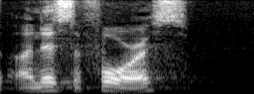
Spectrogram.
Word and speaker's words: Onesiphorus: The Lord grant mercy to the house of there's two pronunciations, and I'm going to go with Onesiphorus.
